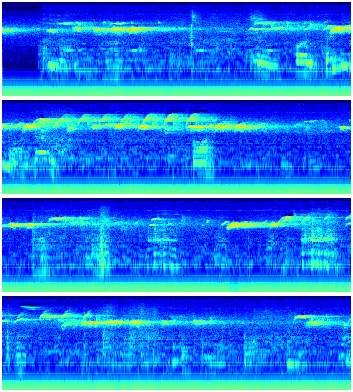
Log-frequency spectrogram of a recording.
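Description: Monkeys rustle through dry leaves on the ground.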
